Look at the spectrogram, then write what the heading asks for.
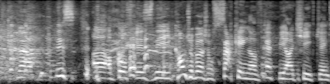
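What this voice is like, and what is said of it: Usual voice. Nothing is said of it.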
